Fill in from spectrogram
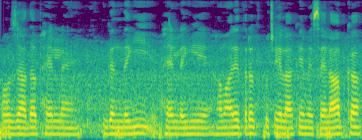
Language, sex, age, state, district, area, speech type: Urdu, male, 18-30, Bihar, Purnia, rural, spontaneous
